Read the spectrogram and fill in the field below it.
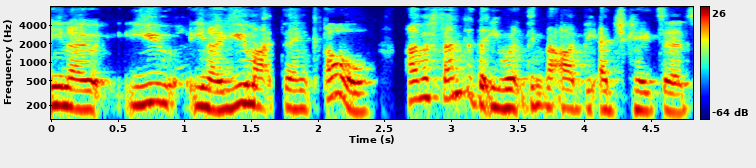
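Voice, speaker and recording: Her voice is somewhat breathy, at a medium pitch. The woman talks at a fairly quick pace with lively intonation. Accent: British. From England, Bedford. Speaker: interviewee. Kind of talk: casual interview chat.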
